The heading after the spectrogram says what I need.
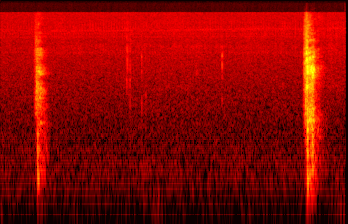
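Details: Harsh explosive hacking cough from a dog named in the original caption: two short bursts about four seconds apart.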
